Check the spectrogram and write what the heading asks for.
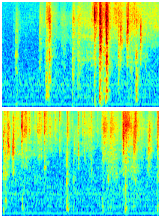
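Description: Faint, irregular clicks and taps, a dozen or more, loudest about two seconds in, over a steady low hum.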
